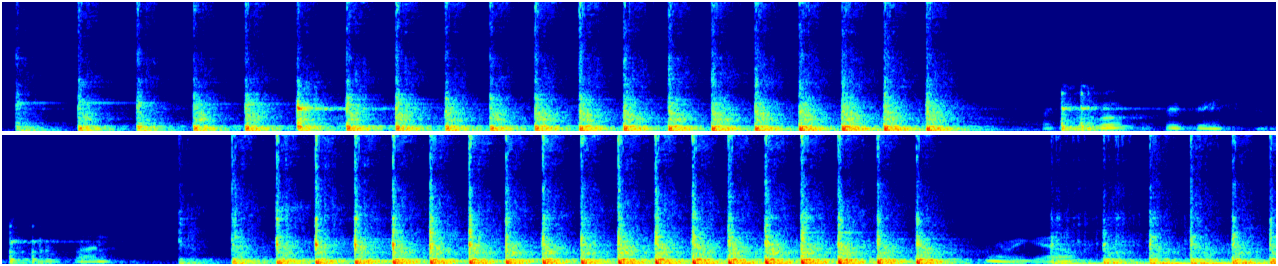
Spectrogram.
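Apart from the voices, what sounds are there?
hammering metal to roll over sharp edges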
